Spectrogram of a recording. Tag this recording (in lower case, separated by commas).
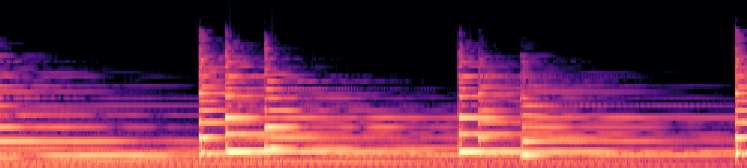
piano, music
